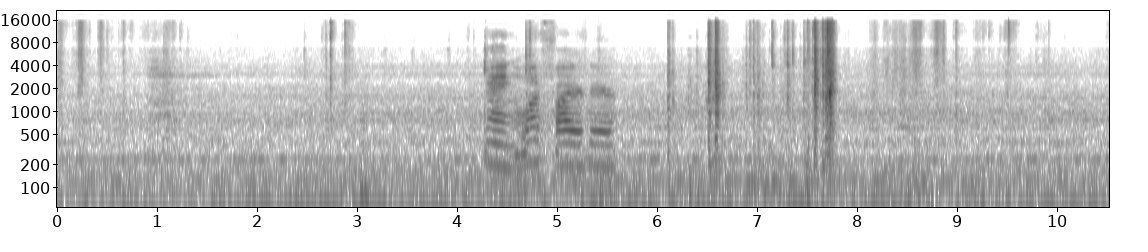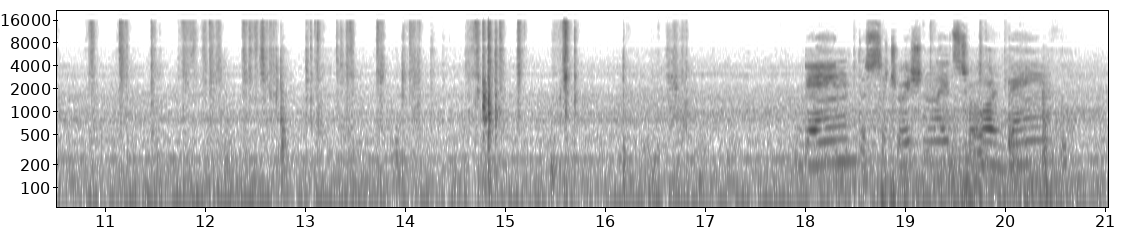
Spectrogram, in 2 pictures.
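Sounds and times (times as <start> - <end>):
steady low hum: 0.0 - 21.0
cards clicking and tapping: 10.8 - 15.8.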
